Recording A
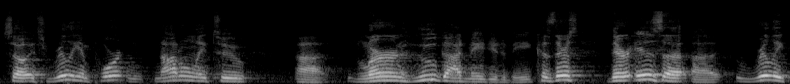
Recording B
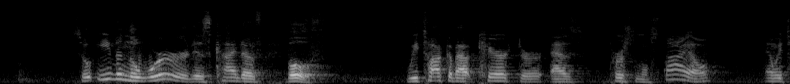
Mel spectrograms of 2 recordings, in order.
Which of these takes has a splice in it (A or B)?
B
